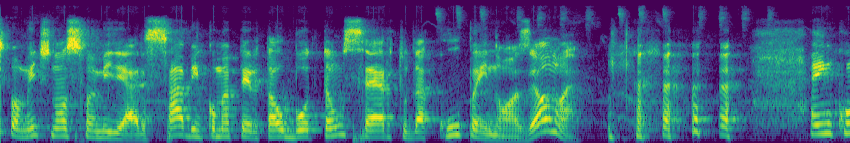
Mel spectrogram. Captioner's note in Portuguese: Risos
